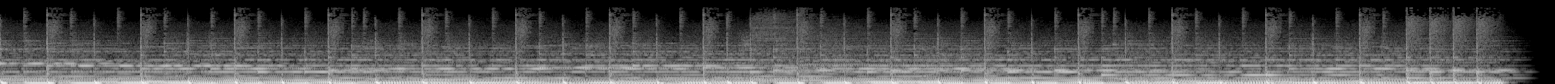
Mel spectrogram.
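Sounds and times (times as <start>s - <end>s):
electro pop music: 0.0s - 15.4s.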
